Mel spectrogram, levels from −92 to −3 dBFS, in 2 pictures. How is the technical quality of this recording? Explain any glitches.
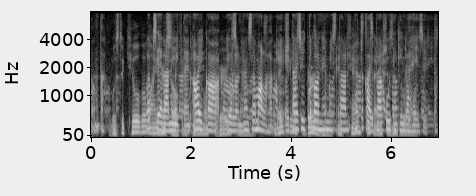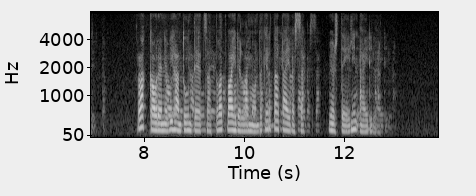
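The recording has a persistent problem: an echo with no canceller, running the whole way through. Every phrase gets a second, fainter copy trailing about a third of a second behind. The far end was almost certainly playing the call out of a loudspeaker, and their microphone caught it and sent it straight back, with no echo cancellation to strip it out. The return sits about 13 dB below the direct speech, so it sounds thin. The call-style microphone processing is audible too, with the lowest bass trimmed and nothing above 8 kHz.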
